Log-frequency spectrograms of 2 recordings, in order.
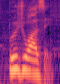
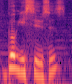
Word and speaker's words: bourgeoisie: b-o-u-r-g-e-o i-s-i-s-e i-s-i-e sorry bourgeoisie right that's the word bourgeois we did uh boogie seuss's isn't it is an acceptable alternate pronunciation on this channel um but to understand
